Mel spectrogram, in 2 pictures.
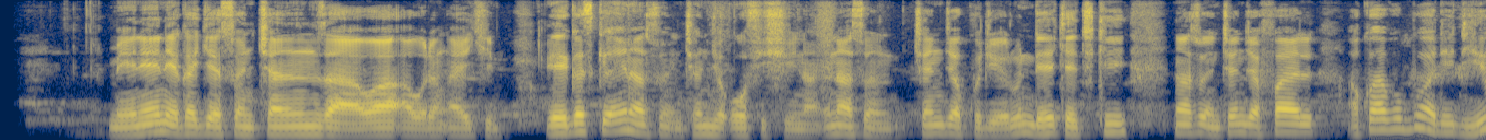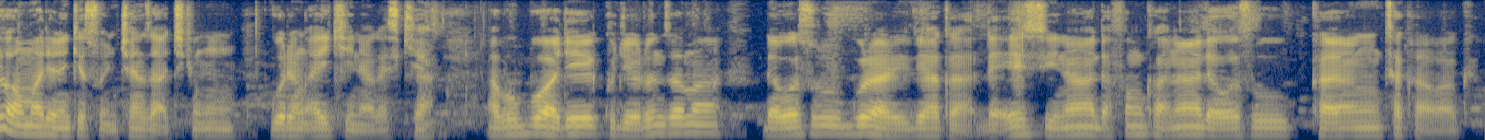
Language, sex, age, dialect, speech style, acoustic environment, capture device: Hausa, male, 25-34, Nigeria - Nigerian Standard, happy, silence, mobile / Linux / Chrome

